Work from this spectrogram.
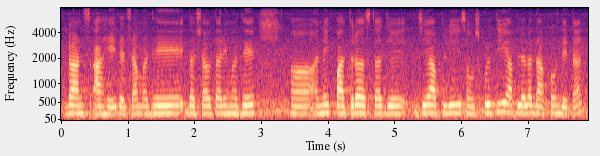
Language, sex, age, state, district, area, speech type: Marathi, female, 18-30, Maharashtra, Ratnagiri, rural, spontaneous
